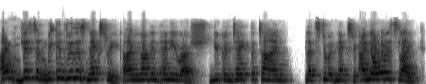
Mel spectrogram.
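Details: Adult woman speaking; normal voice.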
